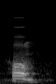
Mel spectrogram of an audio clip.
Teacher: When the glottis open and the air passes out of the mouth freely, H is produced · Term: glottal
